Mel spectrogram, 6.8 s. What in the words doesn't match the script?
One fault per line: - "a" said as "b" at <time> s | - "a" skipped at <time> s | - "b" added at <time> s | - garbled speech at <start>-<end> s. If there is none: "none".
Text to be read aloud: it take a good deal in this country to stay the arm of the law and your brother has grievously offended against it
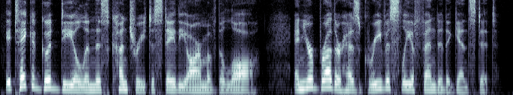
none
